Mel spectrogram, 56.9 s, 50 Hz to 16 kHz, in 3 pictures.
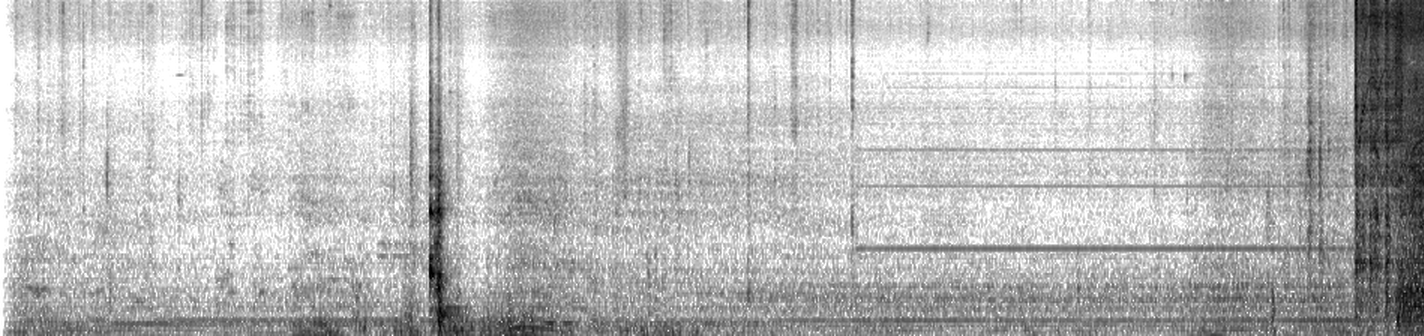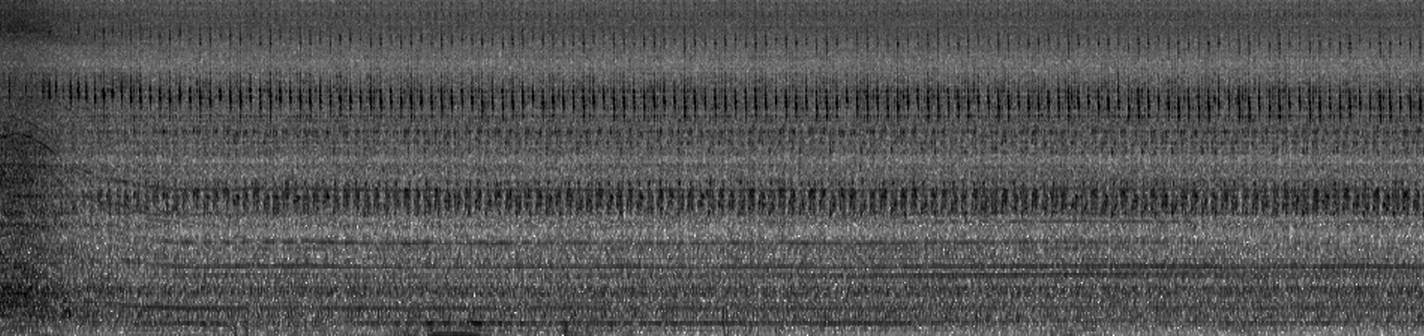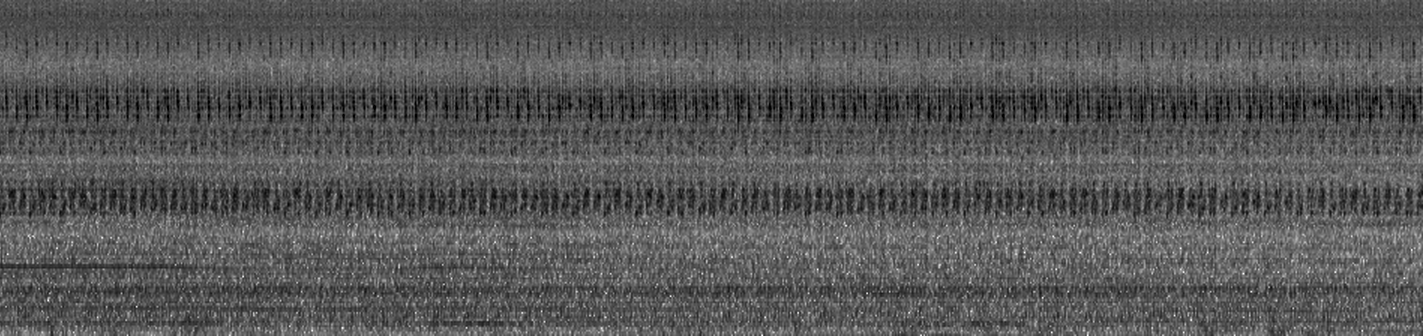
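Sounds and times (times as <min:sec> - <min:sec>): car engine starting and idling: 0:15.9 - 0:56.9
high-pitched belt chirping: 0:19.3 - 0:56.9.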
